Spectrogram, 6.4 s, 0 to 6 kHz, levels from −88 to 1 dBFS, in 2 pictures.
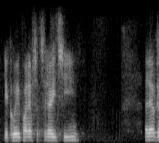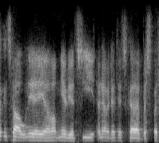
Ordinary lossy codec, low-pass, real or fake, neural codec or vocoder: Opus, 16 kbps; 5.4 kHz; fake; codec, 16 kHz, 1 kbps, X-Codec, HuBERT features, trained on general audio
